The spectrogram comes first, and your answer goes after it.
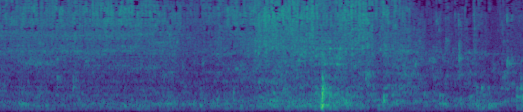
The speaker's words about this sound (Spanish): Se levanta y se acerca a un lavabo que hay frente a la cama. Mete la cabeza bajo el chorro.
